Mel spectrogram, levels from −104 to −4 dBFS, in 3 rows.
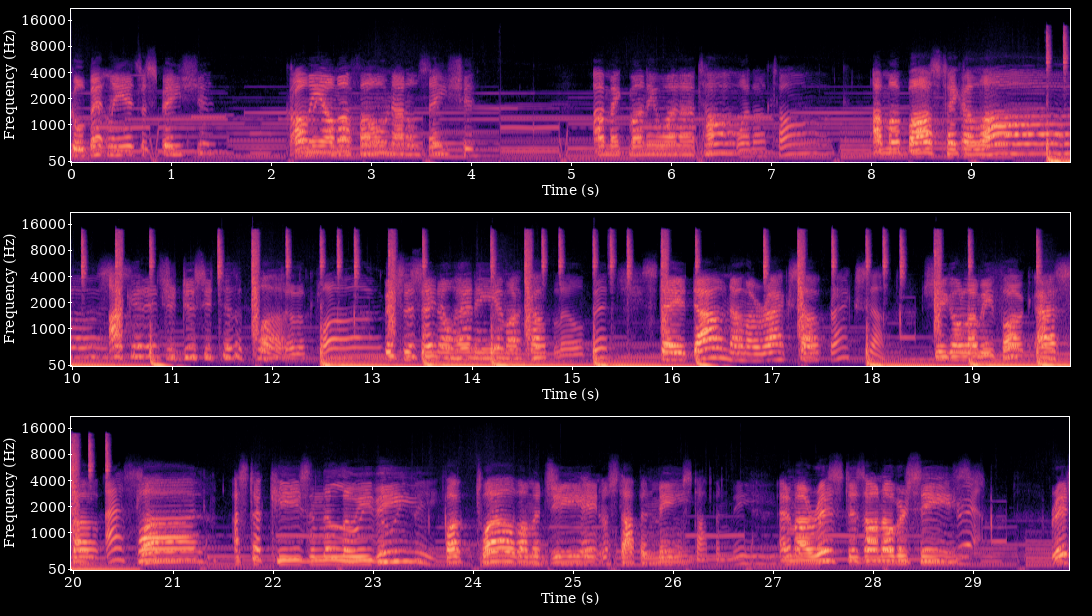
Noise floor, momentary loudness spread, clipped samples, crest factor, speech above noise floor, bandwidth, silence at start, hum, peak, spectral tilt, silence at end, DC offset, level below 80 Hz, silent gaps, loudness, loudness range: -49 dBFS; 17 LU; under 0.1%; 22 dB; 20 dB; 14.5 kHz; 0 s; none; -8 dBFS; -4.5 dB/octave; 0 s; under 0.1%; -36 dBFS; none; -29 LUFS; 6 LU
